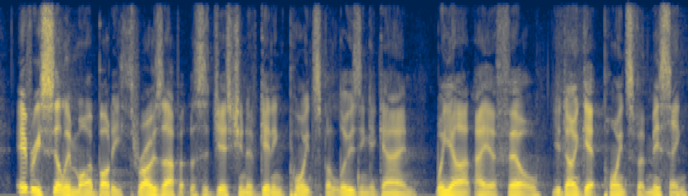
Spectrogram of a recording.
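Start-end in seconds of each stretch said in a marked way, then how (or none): none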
